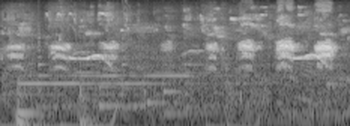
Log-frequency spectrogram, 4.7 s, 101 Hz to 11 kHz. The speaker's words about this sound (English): I'm not going to say anything for about 30 seconds, so we can hear just some of the birds in the back. Just record them, if you don't mind.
